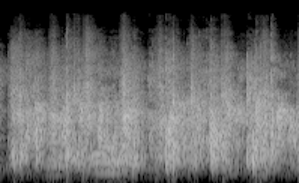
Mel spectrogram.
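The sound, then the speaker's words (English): An audience claps together in a dense, steady wash of overlapping hand claps, sustained at an even, fairly loud level for about two seconds without any talking. “They haven't changed enough, but I think you should give yourselves a big clap for everything that you've done.”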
